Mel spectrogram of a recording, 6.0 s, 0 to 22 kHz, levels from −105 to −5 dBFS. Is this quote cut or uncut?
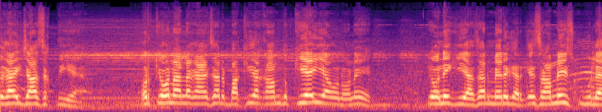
uncut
